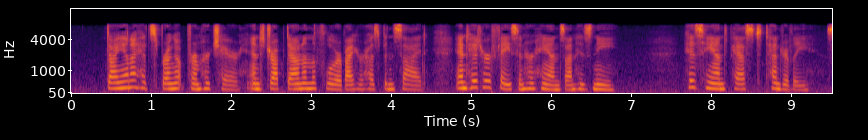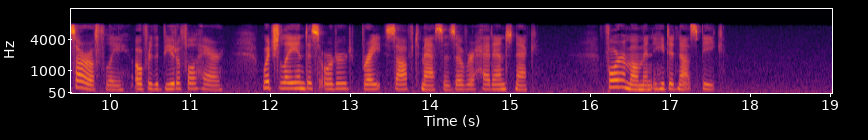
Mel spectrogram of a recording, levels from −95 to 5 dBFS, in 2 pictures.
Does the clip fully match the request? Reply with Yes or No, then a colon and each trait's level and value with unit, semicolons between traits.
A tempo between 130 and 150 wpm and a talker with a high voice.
No: average, 170 wpm; high, 220 Hz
